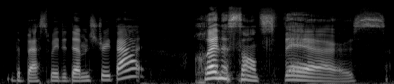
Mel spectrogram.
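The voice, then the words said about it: Word said in French accent. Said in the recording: “I said Renaissance with a French accent.”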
